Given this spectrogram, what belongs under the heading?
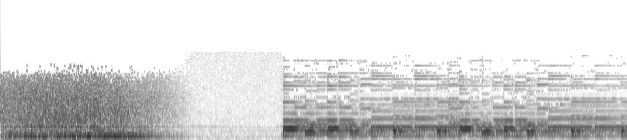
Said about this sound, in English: Bus. Ah, here comes the bus.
